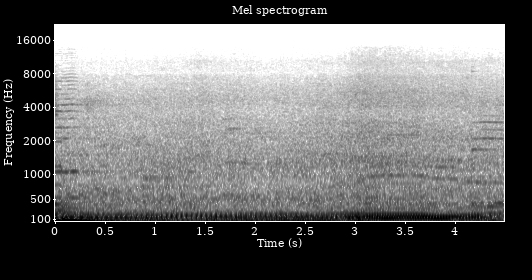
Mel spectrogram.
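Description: Maxi-scooter engine running with a steady low rumble that swells about three seconds in.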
